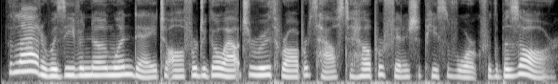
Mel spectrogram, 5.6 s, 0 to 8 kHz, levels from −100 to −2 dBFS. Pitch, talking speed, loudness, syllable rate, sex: 210 Hz, 290 wpm, -15 LUFS, 6.6 syllables/s, female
